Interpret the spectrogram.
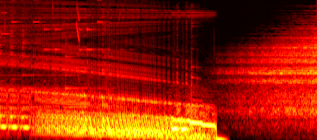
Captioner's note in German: Abfallender Ton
